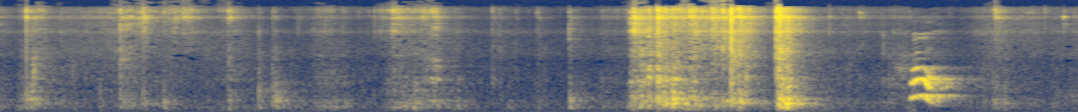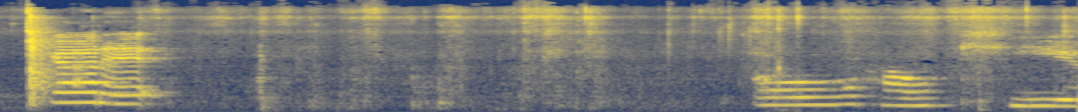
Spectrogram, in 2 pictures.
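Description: A knife scraping and slicing through packing tape on a cardboard box, with small ticks and scrapes, then a loud rip of tape and cardboard a little over three seconds in. After that the box flaps rustle as they are pulled open.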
